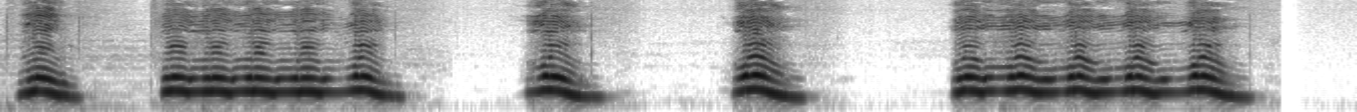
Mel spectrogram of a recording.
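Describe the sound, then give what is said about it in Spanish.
A voice imitates a dog's whiny, high-pitched attention-seeking bark, like a dog barking in the house for nothing: rhythmic groups of quick yelping whines alternating with single drawn-out cries, fairly loud, with short pauses between. “un ladrido que quiere llamar la atención y un ladrido que en algunas ocasiones podríamos llamar como el ladrido canzón, ese ladrido chillido que hace que nos desesperemos cuando escuchamos al perro ladrando en la casa por nada.”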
